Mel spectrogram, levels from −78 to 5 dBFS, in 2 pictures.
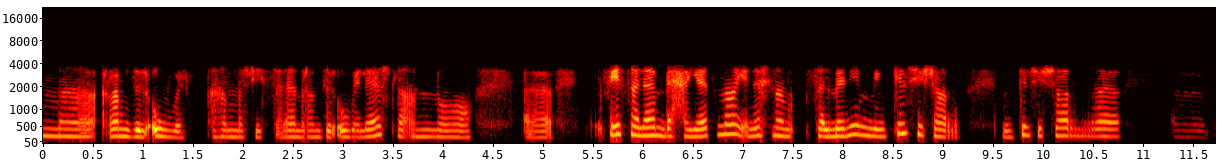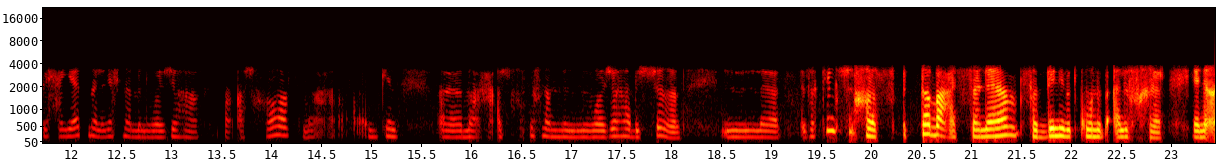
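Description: Throughout, the speech carries G.729 coding: nothing passes above about 3.4 kHz or below 200 Hz, and the 8 kbit/s model of a vocal tract filter plus a few pulses per frame leaves an audible roughness and a slightly synthetic texture.

At 3.07 to 3.17 s, between "أهمّا شي السّلام رمز" and "ليش لأنّو", VoIP packet loss concealed by the speech codec appears. About 20 ms of audio went missing, and the decoder filled it by repeating its last pitch and filter at falling gain. This gives a brief stretched, fading smear, and the voice sounds weak for a moment after real packets resume.

From 16.38 to 16.54 s the same concealment recurs, this time as several short gaps scattered over about 160 ms, the longest around 30 ms. The result is a stuttering blur across that stretch, with the level dipping and recovering unevenly because each rebuilt frame depends on the one before it.

From 19.57 s to the end, automatic gain falling pulls the level down by about 8 dB. 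The control eased its gain back gradually, so the voice and the background sink together. This is separate from the talker's own movement near 19.5 s.

Inside that fade, at 19.80 to 19.85 s, another packet loss concealed by the speech codec covers about 30 ms. It produces a short stretched hold on the sound before normal decoding returns.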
